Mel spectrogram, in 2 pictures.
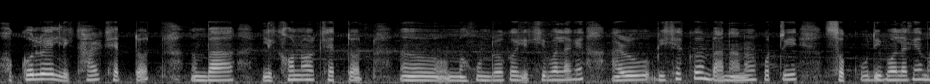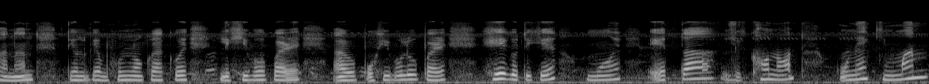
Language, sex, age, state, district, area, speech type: Assamese, female, 45-60, Assam, Dibrugarh, rural, spontaneous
